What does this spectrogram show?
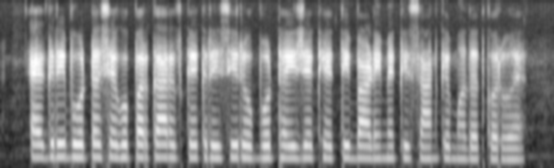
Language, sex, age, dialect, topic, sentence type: Magahi, female, 18-24, Southern, agriculture, statement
